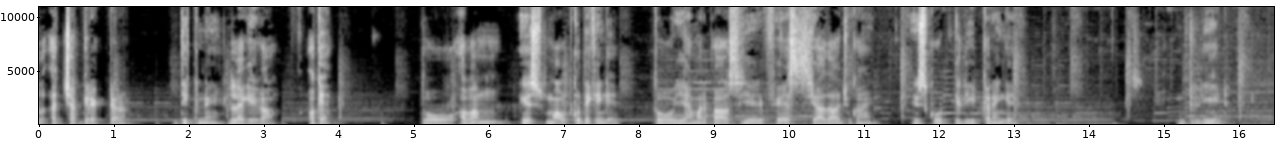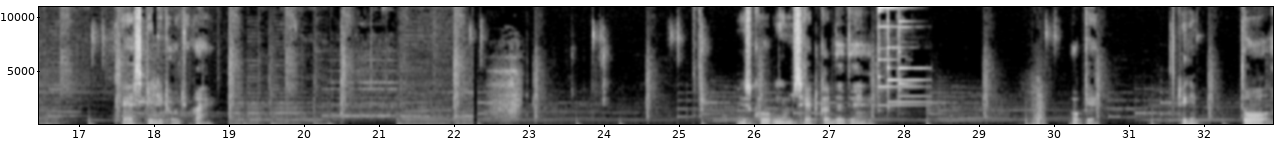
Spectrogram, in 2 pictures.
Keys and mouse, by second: 5.2-7.6 middle drag, 9.5 middle click, 10.6 click, 11.2-12.2 middle drag, 13.0-16.7 drag, 16.7 Delete, 18.8-20.5 middle drag, 21.4-23.1 drag, 25.6 shift+click, 29.0 e, 30.7-32.1 drag, 30.7-32.1 middle drag, 30.7-32.1 right drag, 32.6-32.9 middle drag.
